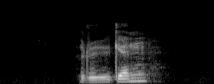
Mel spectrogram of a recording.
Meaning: to reprimand, to criticize (to convey one's disapproval of someone due to their behavior, often formally but without further consequences)
- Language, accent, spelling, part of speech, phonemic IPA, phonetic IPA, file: German, Austria, rügen, verb, /ˈʁyːɡən/, [ˈʁyːɡŋ], De-at-rügen.ogg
